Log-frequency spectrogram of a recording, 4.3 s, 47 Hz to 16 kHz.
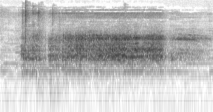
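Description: Playmates 13-inch Kong figure's built-in electronic sound effect, set off by twisting its waist, playing through the toy's small speaker. It starts about half a second in, runs for nearly three seconds and cuts off sharply, and is quite noisy.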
